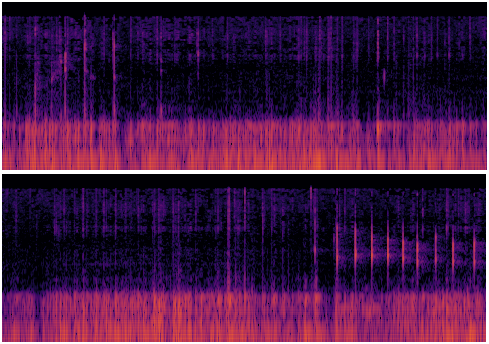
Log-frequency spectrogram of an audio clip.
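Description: Long pink acrylic nails on both hands scratch and tap the hollow silver metal mesh grille of a condenser microphone. A dense, boomy low rumble of scratching is dotted with sharp clicks, and near the end a quick run of brighter, ringing taps follows.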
